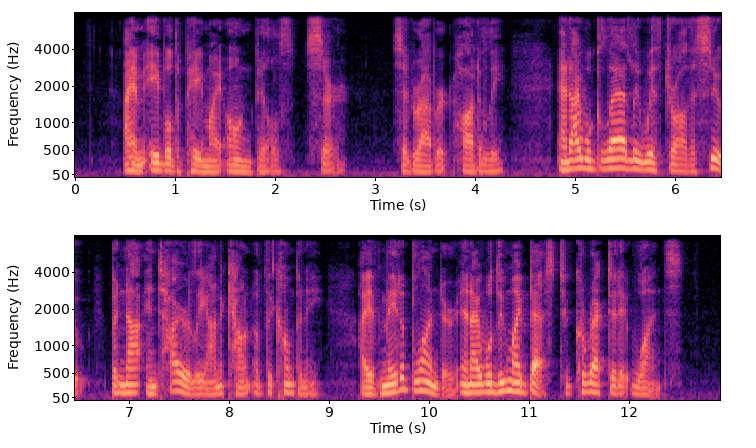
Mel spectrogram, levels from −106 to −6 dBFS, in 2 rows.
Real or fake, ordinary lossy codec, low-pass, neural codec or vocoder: real; Opus, 64 kbps; 7.2 kHz; none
